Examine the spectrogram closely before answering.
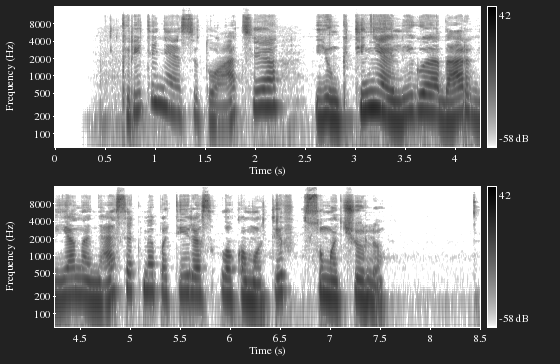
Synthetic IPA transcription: kɾʲɪt̪ʲɪnʲeːjɛsʲɪt̪ʊɑːt̪sʲɪjjɛ | jʊŋʲkt̪ʲɪnʲeːjɛlʲiːɡoːjɛd̪ɐɾʋʲiɛnɐnʲæːsʲɛkʲmʲɛpɐt̪ʲiːɾʲɛslˠɔkɔmɔt̪ʲɪfsʊmɐt͡ʃʲʊlʲʊ

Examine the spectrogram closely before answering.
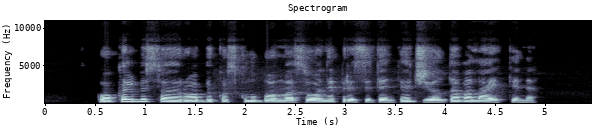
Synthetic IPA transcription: poːkɐlʲbʲɪsʊɛʊɾɔːbʲɪkoːsklˠʊbuɐmɐzoːnʲepʲɾʲɛzʲɪd̪ʲɛnʲt̪ʲɛd͡ʒʲɪlˠd̪ɐʋɐlˠɑˑɪt̪ʲenʲɛ

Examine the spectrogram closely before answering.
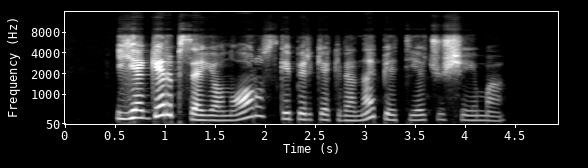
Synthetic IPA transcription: jiɛɡʲɪɾʲpʲsʲɛjoːnoːɾʊskɐɪpɪɾkʲiɛkʋʲiɛnɐpʲiɛt̪ʲiɛt͡ʃʲuʃʲɛɪmɐ

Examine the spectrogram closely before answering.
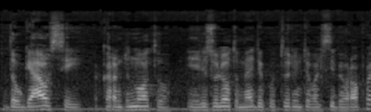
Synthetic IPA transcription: d̪ɒʊɡʲɛʊsʲɛɪ | kɐɾɐnʲt̪ʲɪnuɔt̪u | ɪɾʲɪzolʲuɔt̪uːmʲæːd̪ʲɪkuːt̪ʊɾʲɪnt̪ʲɪʋɐlʲst̪ʲiːbʲɛʊɾoːpoːj

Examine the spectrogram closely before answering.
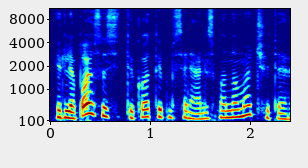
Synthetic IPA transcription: ɪɾlʲiɛpoːʋʲɛssʊsʲɪ̥t̪ʲɪkoːt̪ɐɪpsʲɛnʲæːlʲɪsmɑːnoːmɐt͡ʃʲʊt̪ʲeː

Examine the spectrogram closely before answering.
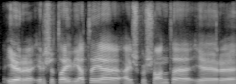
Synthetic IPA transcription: ɪɾɪ̰ɾʃʲɪt̪oːjʋʲiɛt̪oːjɛɐ̰ɪʃkʊʃoːnt̪ɐɪɾ

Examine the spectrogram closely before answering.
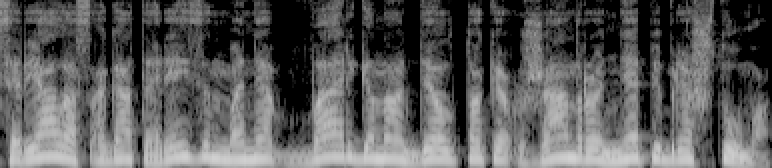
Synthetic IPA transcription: sʲɛɾʲɪjɑːlˠɐsɐɡɑːt̪ɐɾʲɛɪzʲɪnmɐnʲɛʋɐɾʲɡʲɪnoːd̪ʲeːlˠt̪oːkʲoːʒɑːnɾoːnʲɛɐpʲɪbʲɾʲeːʃt̪ʊmo̰ː

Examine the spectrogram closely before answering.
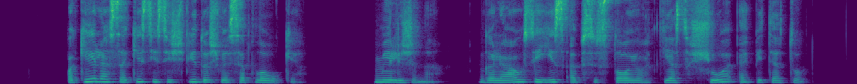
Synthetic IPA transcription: pɐkʲeːlʲɛsɐkʲɪsjɪsɪʃʲʋʲiːd̪oːʃʲʋʲiɛsʲɛplˠɒʊkʲe | mʲɪlʲʒʲɪnɐ | ɡɐlʲæˑʊsʲɛɪjɪsɐpʲsʲɪst̪oːjoːt̪ʲiɛsʃʲuɔʔɛpʲɪt̪ʲɛt̪ʊ

